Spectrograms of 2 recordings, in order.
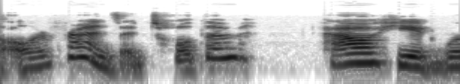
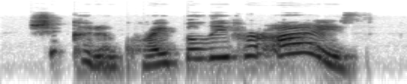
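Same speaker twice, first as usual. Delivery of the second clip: ordinary delivery, nothing marked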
